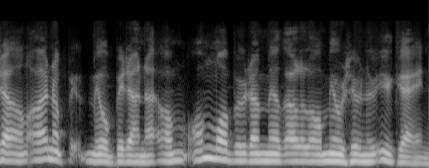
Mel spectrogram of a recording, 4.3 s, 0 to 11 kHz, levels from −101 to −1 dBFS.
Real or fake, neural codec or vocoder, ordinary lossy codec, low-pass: fake; codec, 16 kHz, 2 kbps, X-Codec, HuBERT features, trained on LibriSpeech; none; 7.2 kHz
